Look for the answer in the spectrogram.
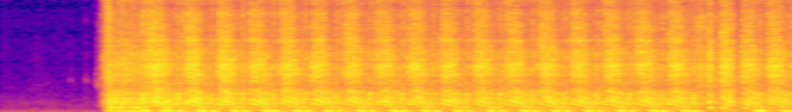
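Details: Engine with freshly rebuilt pair of Solex carburetors, cold start on choke after sitting a couple of days: cranks once, catches right away, steady even fast idle with no misses; clean cold start.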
